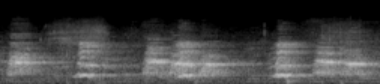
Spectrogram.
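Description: Gustav and another dog barking at home, left alone, in repeated clusters of sharp, loud yips and barks with short pauses between bursts.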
